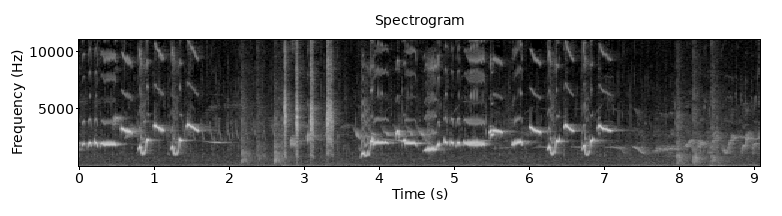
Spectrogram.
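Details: Caged-bird training song of the white-rumped shama in a wild style: sweet, clear whistled phrases with downward swoops, interspersed with sharp clicking notes and short pauses between bursts.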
